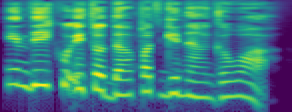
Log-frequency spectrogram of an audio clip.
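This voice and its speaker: A woman's voice: medium pitch, expressive, a little fast, mellow, no room sound, studio quality, voice pushed up, close to an everyday voice. A woman playing an earnest, sympathetic male family lawyer in a story, grave and explanatory. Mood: reluctant.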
